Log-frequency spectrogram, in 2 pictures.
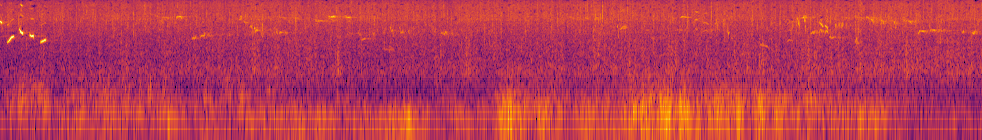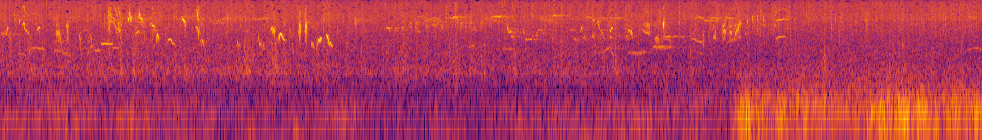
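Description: Wind gusts and rumbles outdoors in bursts.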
